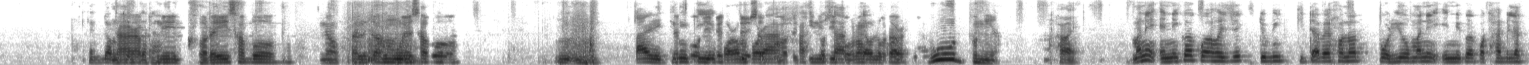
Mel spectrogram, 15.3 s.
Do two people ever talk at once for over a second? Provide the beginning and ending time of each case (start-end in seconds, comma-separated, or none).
6.8-9.1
